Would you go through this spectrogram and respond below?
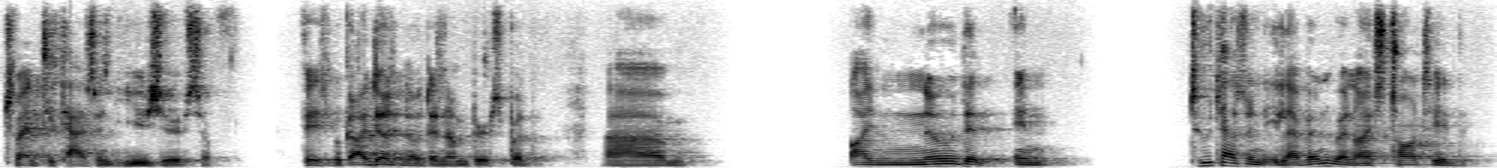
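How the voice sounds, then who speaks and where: Middle-aged Hungarian-accented man, very low voice, unhurried and halting, interview guest. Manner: hesitant, many fillers and restarts. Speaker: guest, LinkedIn consultant. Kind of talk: casual interview talk. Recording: roomy, dull lo-fi recording.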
